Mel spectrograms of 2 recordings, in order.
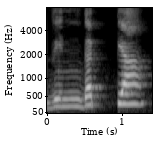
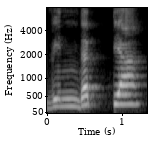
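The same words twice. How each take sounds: No difference in how they are said.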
